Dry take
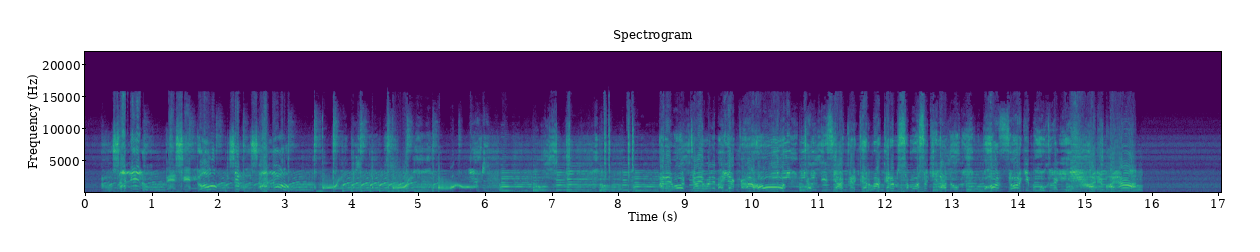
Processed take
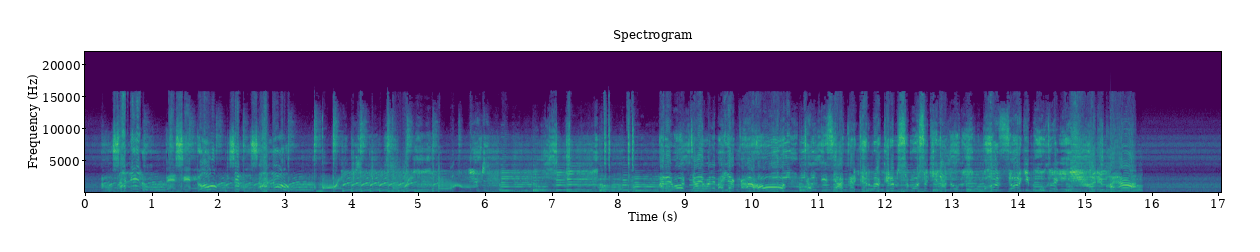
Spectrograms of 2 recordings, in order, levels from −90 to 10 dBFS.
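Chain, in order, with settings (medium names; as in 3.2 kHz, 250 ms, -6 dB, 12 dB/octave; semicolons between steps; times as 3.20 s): LFO notch square 0.13 Hz 810–3200 Hz; dynamic bell 710 Hz, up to -6 dB, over -40 dBFS, Q 1; trim +5.5 dB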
